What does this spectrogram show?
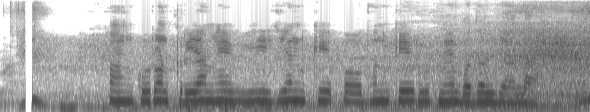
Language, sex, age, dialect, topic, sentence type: Bhojpuri, male, 31-35, Western, agriculture, statement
